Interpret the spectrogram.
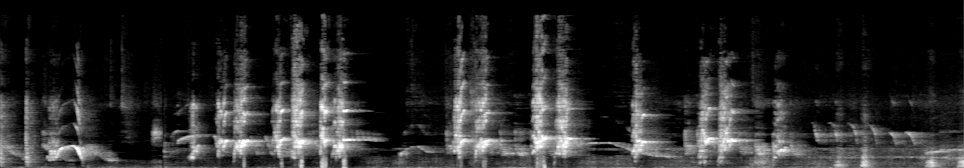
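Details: Javan myna in vigorous song for training birds: clusters of sharp clicks and rattling chatter with bright high whistles, grouped into bursts separated by short gaps, ending in rising whistled slurs.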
